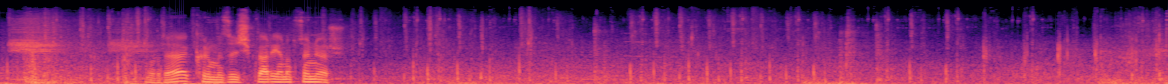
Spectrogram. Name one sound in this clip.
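Footsteps scrape on a stone floor.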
